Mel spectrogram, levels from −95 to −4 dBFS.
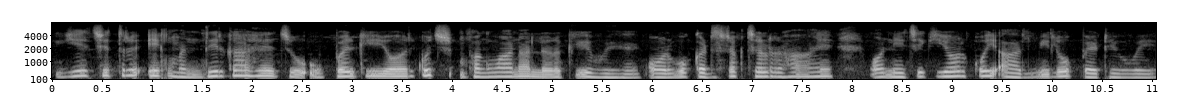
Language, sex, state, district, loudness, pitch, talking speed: Hindi, female, Maharashtra, Solapur, -31 LUFS, 205 Hz, 165 wpm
